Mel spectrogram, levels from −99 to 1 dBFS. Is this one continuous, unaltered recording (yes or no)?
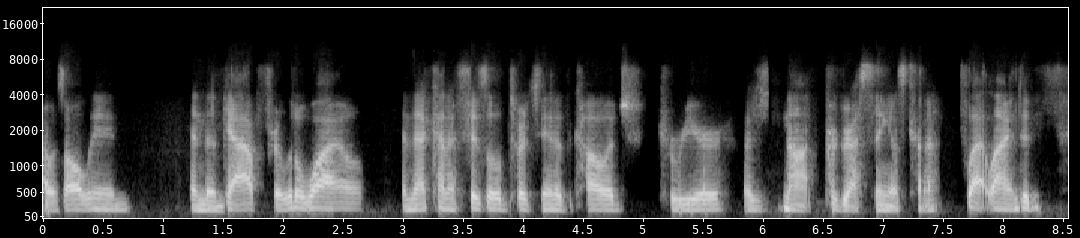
no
